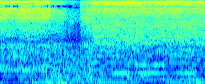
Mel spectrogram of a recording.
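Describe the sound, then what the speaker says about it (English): A spray gun hisses steadily while laying down a coat of shellac-based primer, a continuous soft mid-distance spray that runs alone for about two seconds without pause. "So I only did one coat with the spray gun."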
